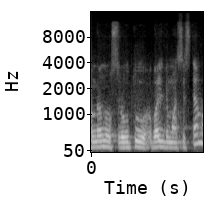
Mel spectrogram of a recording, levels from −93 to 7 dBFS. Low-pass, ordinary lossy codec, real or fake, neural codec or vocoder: 14.4 kHz; Opus, 24 kbps; real; none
